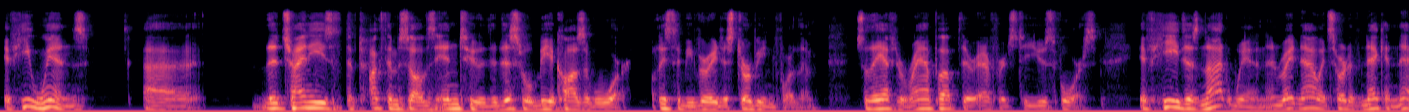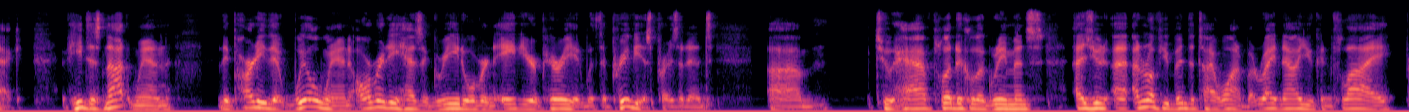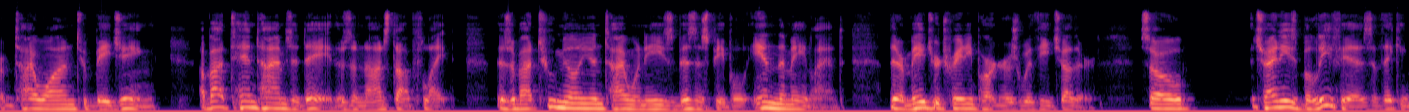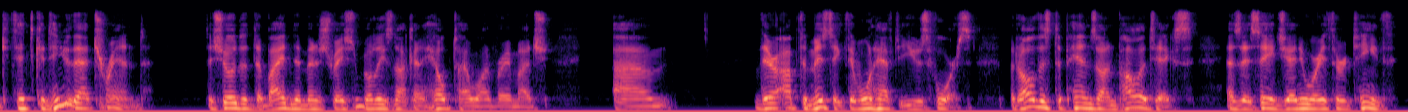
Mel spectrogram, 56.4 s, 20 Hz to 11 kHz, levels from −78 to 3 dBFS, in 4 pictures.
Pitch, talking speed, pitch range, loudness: 135 Hz, 180 wpm, 120-145 Hz, -19 LUFS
